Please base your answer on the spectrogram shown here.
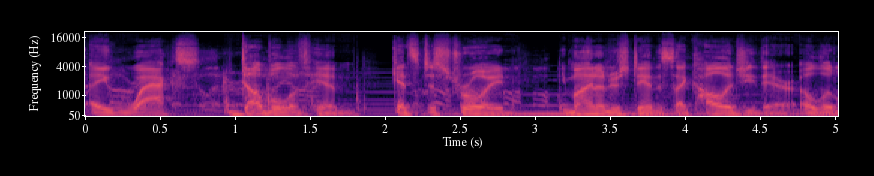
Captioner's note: crying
